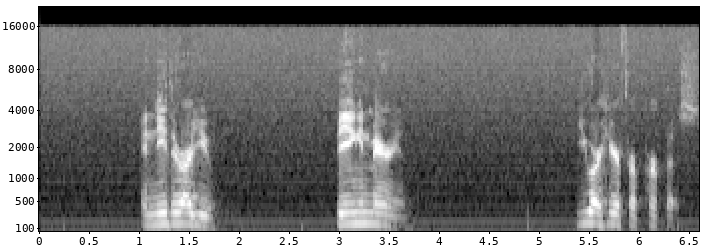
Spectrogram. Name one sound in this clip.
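A young man speaks calmly into a microphone, in short phrases.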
